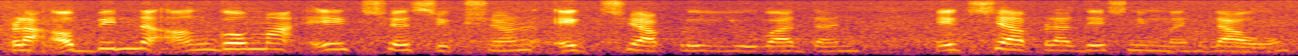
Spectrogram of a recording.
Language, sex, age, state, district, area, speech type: Gujarati, female, 18-30, Gujarat, Junagadh, urban, spontaneous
